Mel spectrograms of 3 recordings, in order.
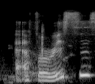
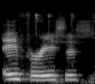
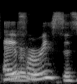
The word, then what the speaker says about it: apheresis: before parkland she was an apharisis nurse is that how you pronounce that yeah it's apheresis apheresis yeah what is apheresis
